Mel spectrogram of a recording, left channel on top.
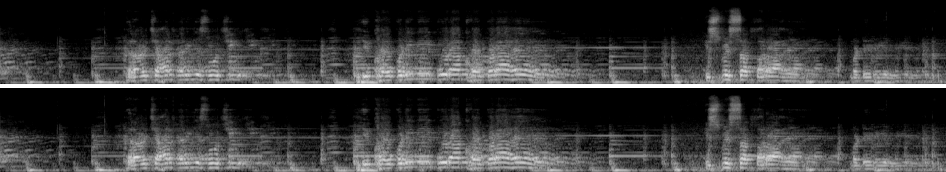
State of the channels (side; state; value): both; normal; correlation 0.82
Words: जरा विचार करिए, सोचिए। ये खोपड़ी नहीं, पूरा खोपड़ा है, इसमें सब भरा है मटेरियल।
